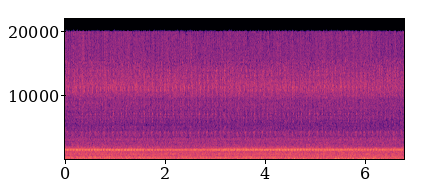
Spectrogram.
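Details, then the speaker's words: Honda Odyssey/Caravan after DIY splice repair of a rusted leaking rear AC line, recharging at idle with gauge held at 25–50: a thin constant whine over steady idle as the compressor engages and runs while the system fills. "you will hear the compressor engage as soon as it starts to fill up"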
